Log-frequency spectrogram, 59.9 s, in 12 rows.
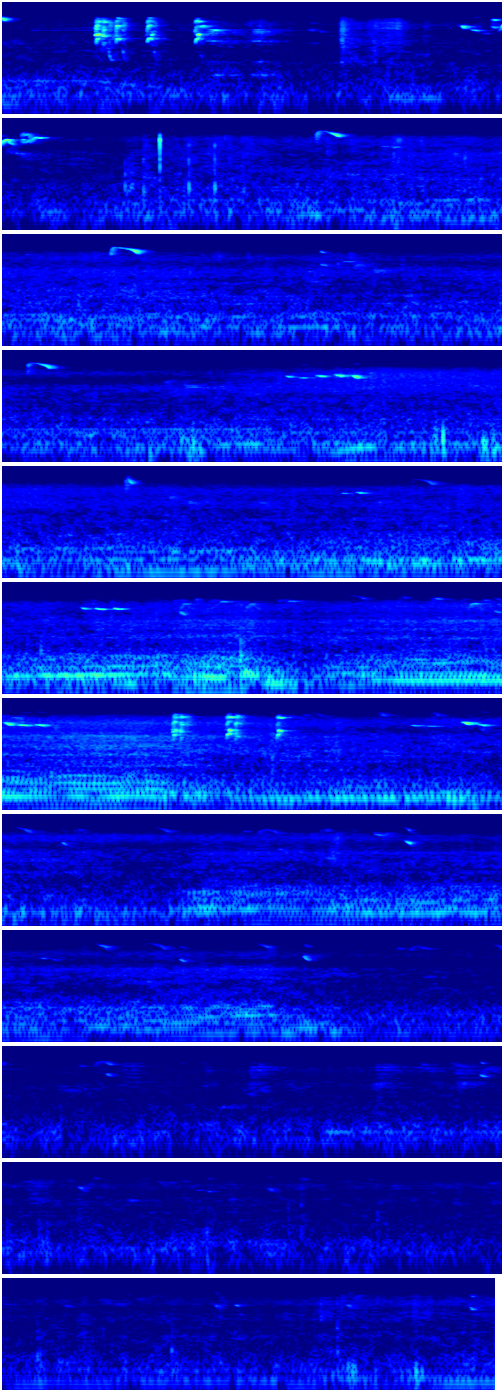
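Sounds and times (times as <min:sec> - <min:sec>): small birds chirping: 0:00.0 - 0:03.4, 0:04.5 - 0:59.9.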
